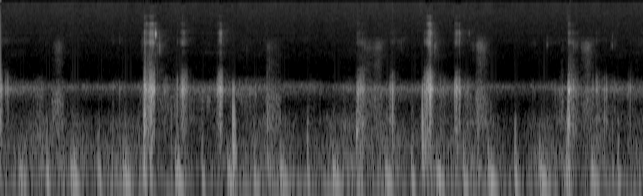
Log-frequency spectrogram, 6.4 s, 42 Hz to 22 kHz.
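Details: Fast, steady low heart thumps at about 115 a minute with soft breathing and rustling movement noise, recorded on oneself after light crunches: rapid heartbeat after exercise.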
